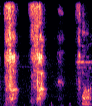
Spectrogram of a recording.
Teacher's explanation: Here, to produce these fricatives, fa, fa, fa, to produce fa sound, labiodental, upper teeth and lower lip. These two are involved here to produce this sound.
